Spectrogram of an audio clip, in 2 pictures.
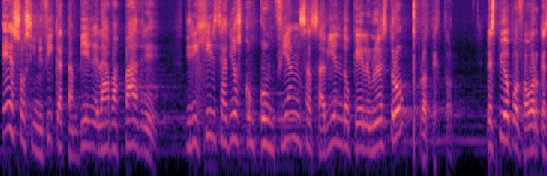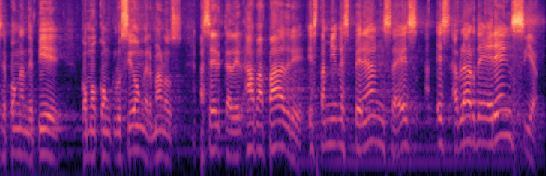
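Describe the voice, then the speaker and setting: A male pastor preaching a sermon, emphatic and acting out little scenes. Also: moderate pace. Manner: emphatic preaching, sweeping pitch, acts out scenes. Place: church hall. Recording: reverberant church hall with faint music.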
